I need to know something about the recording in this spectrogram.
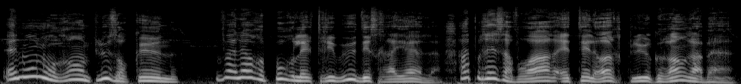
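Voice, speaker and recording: A man playing a scheming, jealous senior rabbi in an animated religious drama, insinuating and drawing out his questions. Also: a little high, slow pace, no room sound, full character voice.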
